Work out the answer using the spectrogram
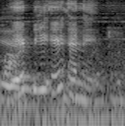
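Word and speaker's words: Apana: How do you pronounce Apan, A-P-A-N-A, Apan Mudra.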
